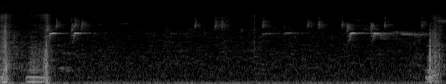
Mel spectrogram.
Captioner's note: beeping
